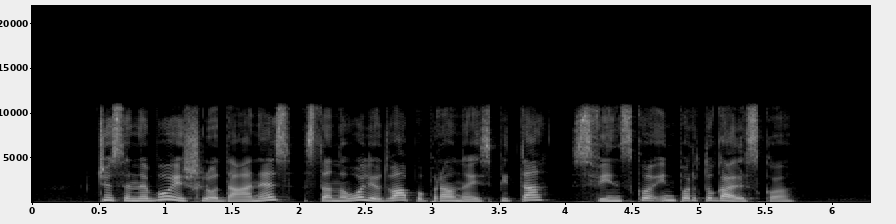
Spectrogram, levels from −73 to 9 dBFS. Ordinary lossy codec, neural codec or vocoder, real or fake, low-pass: none; none; real; 10.8 kHz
